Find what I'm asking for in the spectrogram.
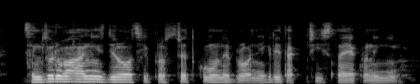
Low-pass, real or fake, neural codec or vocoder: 7.2 kHz; fake; codec, 16 kHz, 8 kbps, FreqCodec, larger model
